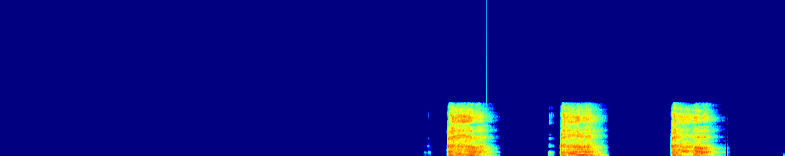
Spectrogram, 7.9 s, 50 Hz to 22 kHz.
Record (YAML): three_cough_length: 7.9 s
three_cough_amplitude: 28714
three_cough_signal_mean_std_ratio: 0.31
survey_phase: beta (2021-08-13 to 2022-03-07)
age: 65+
gender: Male
wearing_mask: 'No'
symptom_none: true
smoker_status: Ex-smoker
respiratory_condition_asthma: false
respiratory_condition_other: false
recruitment_source: REACT
submission_delay: 2 days
covid_test_result: Negative
covid_test_method: RT-qPCR
influenza_a_test_result: Negative
influenza_b_test_result: Negative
